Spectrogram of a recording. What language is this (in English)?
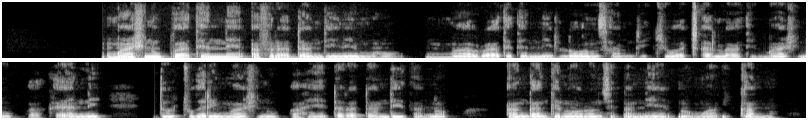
Sidamo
